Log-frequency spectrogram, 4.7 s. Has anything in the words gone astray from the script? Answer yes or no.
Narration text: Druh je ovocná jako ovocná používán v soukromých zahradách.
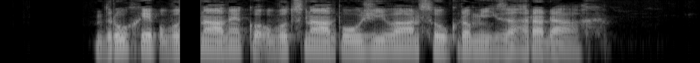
no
